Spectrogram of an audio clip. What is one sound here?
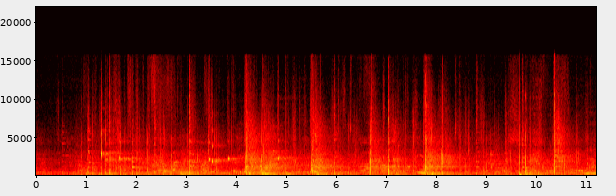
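Rackets strike a shuttlecock in quick, sharp smacks in a large echoing hall.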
